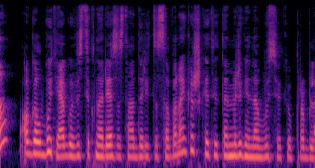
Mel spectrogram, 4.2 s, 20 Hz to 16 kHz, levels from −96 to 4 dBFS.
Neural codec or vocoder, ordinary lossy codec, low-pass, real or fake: none; AAC, 48 kbps; 14.4 kHz; real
